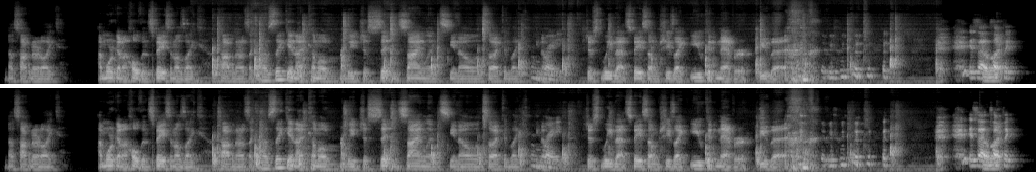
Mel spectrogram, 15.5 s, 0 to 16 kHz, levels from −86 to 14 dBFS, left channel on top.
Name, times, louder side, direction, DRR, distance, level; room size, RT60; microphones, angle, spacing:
voice 1, 0.1-0.8 1.5-7.8 8.0-8.3 8.8-12.3 14.7-15.0, right 1 dB, 10° right, 0 dB, 1.2 m, -24 dB
sound 1, 2.8-8.1 8.4-10.2 10.6-11.0 11.3-14.1, equal, 70° left, 3.2 m, -29 dB
voice 2, 7.9-8.4 11.9-13.1 14.0-15.1, right 3 dB, 55° right, 2 dB, 2.6 m, -24 dB
10.5 x 4.0 x 4.9 m, 0.31 s
head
